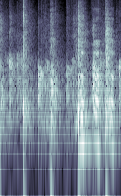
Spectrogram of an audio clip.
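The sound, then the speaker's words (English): A crowd claps in a steady, even rhythm, about four sharp claps in quick succession, while voices talk or sing over them at moderate volume. “Can somebody put your hands together and I told you how you clap.”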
